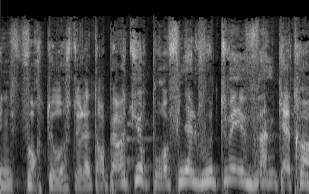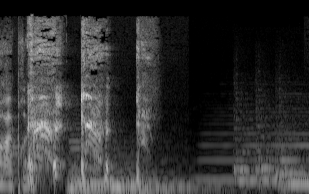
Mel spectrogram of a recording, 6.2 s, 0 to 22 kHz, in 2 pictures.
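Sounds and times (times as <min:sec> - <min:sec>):
speech: 0:00.0 - 0:04.6
light dry cough: 0:03.3 - 0:04.7.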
